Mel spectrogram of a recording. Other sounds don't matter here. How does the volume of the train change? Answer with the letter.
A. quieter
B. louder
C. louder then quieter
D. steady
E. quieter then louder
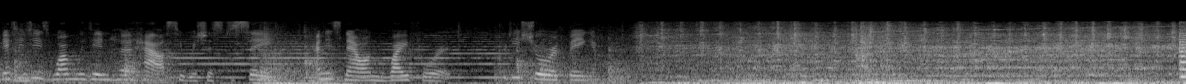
B.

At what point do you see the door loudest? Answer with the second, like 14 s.
9 s.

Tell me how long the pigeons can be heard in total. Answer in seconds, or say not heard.
not heard.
